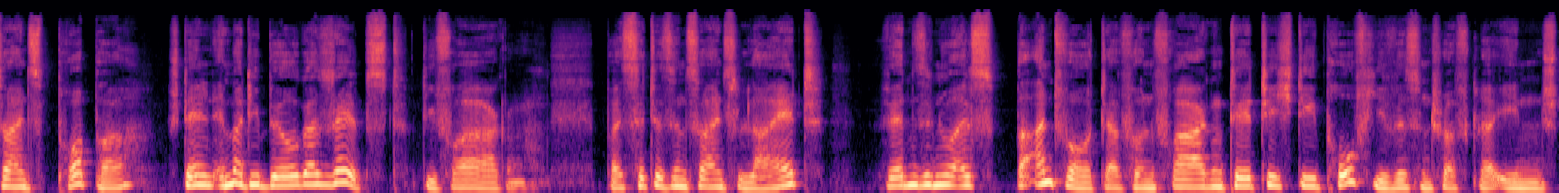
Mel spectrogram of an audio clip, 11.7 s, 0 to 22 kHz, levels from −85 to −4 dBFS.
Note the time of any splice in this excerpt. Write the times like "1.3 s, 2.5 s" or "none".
none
